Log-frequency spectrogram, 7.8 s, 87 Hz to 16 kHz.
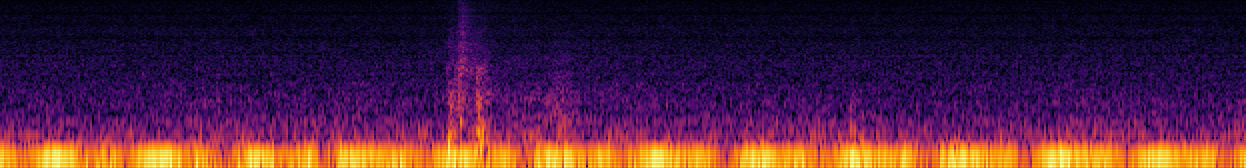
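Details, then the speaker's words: Hometrends 42-inch ceiling fan with oak blades running: steady low hum around a hundred hertz; owner unsure whether it comes from the shaded-pole motor or the blades being too heavy for the small fan. "just have a hum to it okay so it's not it might be a shade but it could also be it's just very heavy for the fan"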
